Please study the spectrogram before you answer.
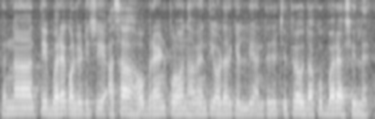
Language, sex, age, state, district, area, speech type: Goan Konkani, male, 18-30, Goa, Bardez, urban, spontaneous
